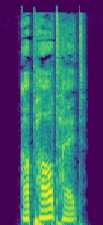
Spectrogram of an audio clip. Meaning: 1. alternative form of Apartheid 2. an unusual but attractive trait or quality; see German apart for further definition
- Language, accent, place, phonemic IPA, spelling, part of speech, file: German, Germany, Berlin, /aˈpaʁtˌhaɪ̯t/, Apartheit, noun, De-Apartheit.ogg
